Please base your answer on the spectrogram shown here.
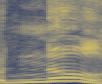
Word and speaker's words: nul: So remember the pronunciation from an English speaker's perspective. So nul, that is the first one.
